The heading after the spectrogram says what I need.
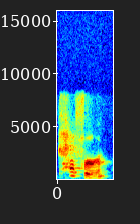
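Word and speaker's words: Kheper: Although the term of Zephyr has a slightly different phonetic value than the original Egyptian word, the Egyptian word is pronounced Kefir, and our term is pronounced Zephyr, it carries a similar definition and meaning.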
